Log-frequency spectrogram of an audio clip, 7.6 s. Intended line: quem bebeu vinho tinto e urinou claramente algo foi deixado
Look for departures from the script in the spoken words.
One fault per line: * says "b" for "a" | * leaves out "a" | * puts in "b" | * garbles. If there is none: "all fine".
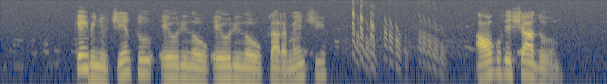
* leaves out "bebeu"
* puts in "e urinou"
* leaves out "foi"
